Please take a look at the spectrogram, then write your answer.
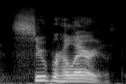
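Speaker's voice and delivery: normal talking voice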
